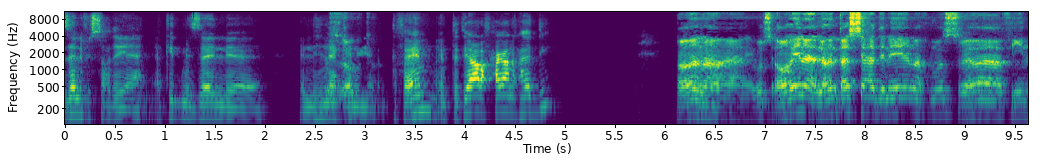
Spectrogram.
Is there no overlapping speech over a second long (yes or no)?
yes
